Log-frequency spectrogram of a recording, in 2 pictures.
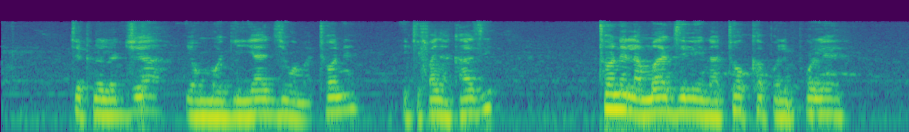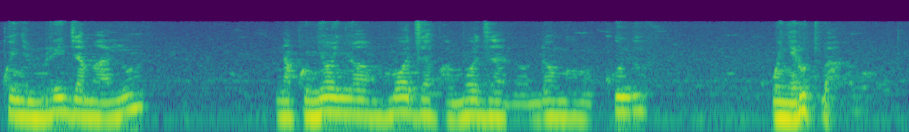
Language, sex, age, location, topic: Swahili, male, 18-24, Nairobi, agriculture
